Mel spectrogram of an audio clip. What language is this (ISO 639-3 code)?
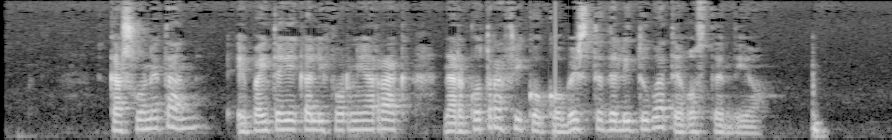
eus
